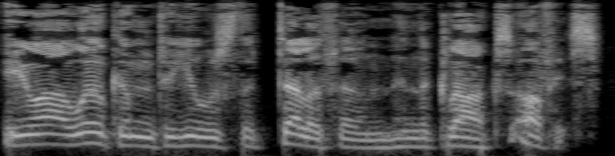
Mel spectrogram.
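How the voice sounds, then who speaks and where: A man's voice: mid-range voice, a little slow, breathy edge, dry recording, muffled recording. A man voicing a pompous, stiff middle-aged barrister who talks in a haughty, clipped, precise way.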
